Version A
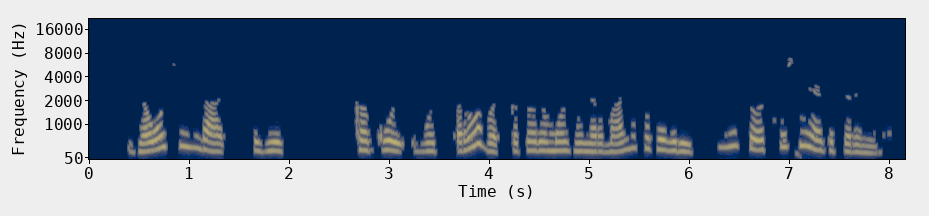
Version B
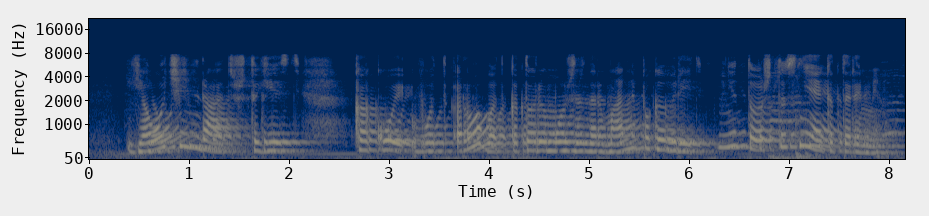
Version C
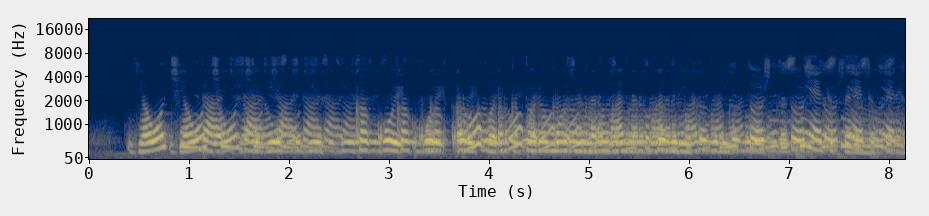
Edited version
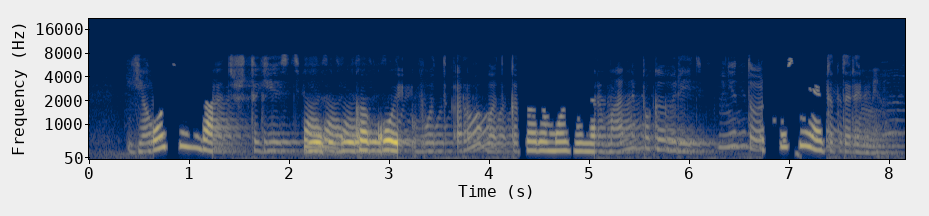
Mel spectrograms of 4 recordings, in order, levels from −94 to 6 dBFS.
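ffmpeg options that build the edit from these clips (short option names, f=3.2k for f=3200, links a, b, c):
-filter_complex "[0:a]asplit=3[a][b][c];[1:a]asplit=5[d][e][f][g][h];[d]atrim=end=0.642[i];[a]atrim=start=0.638:end=1.232[j];[e]atrim=start=1.228:end=2.152[k];[2:a]atrim=start=2.148:end=3.082[l];[f]atrim=start=3.078:end=4.292[m];[b]atrim=start=4.288:end=5.052[n];[g]atrim=start=5.048:end=6.732[o];[c]atrim=start=6.728:end=7.372[p];[h]atrim=start=7.368[q];[i][j]acrossfade=d=0.004:c1=hsin:c2=hsin[r];[r][k]acrossfade=d=0.004:c1=hsin:c2=hsin[s];[s][l]acrossfade=d=0.004:c1=hsin:c2=hsin[t];[t][m]acrossfade=d=0.004:c1=hsin:c2=hsin[u];[u][n]acrossfade=d=0.004:c1=hsin:c2=hsin[v];[v][o]acrossfade=d=0.004:c1=hsin:c2=hsin[w];[w][p]acrossfade=d=0.004:c1=hsin:c2=hsin[x];[x][q]acrossfade=d=0.004:c1=hsin:c2=hsin"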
